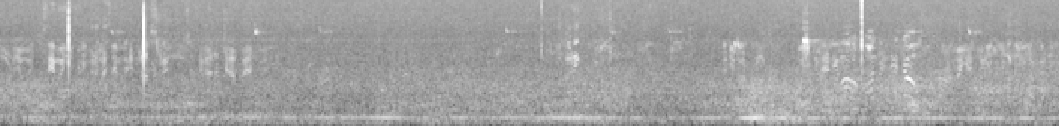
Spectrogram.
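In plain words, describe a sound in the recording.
Men talk faintly in the distance outdoors.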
